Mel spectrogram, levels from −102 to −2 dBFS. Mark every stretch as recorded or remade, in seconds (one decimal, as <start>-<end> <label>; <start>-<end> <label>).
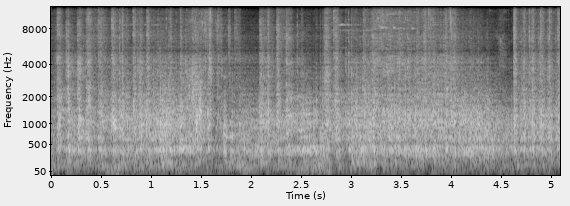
0.0-0.7 remade; 0.7-1.7 recorded; 1.7-2.8 remade; 2.8-5.1 recorded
